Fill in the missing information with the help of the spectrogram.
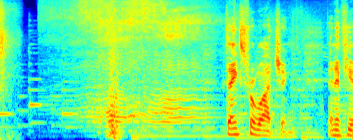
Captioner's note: bee buzzing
